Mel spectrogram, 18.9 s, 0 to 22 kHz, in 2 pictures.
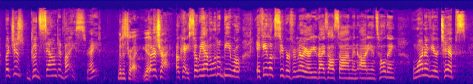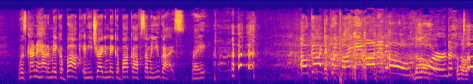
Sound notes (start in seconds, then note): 13.8 chuckles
